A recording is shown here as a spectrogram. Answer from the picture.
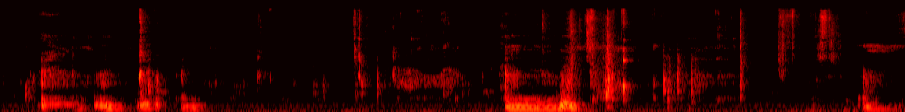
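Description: A person chewing food in irregular quiet bursts, with the loudest stretch about five seconds in.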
